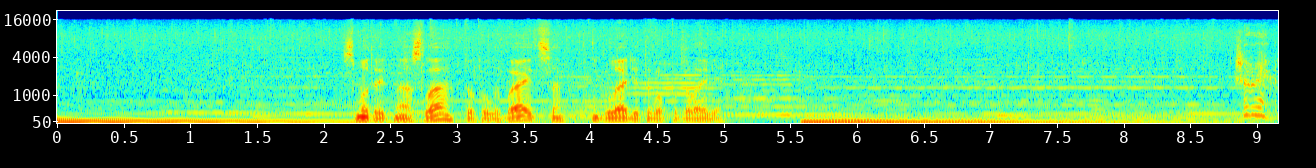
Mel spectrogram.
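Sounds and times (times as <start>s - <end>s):
steady rain falling outside: 0.0s - 9.1s
speech: 2.2s - 5.2s.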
